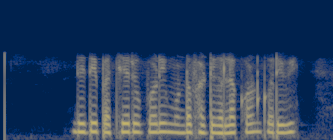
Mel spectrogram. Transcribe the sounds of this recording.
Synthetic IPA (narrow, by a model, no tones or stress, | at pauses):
d̪id̪ipat͡ʃʰiɾupɔɽimuɳɖɔpʰaʈiɡɔlakɔɳkɔɾiʋi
